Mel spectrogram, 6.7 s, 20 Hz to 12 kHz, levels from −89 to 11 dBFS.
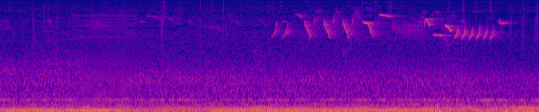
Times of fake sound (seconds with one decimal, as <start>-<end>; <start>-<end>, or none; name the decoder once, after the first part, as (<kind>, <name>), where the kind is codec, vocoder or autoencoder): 0.9-1.7 (vocoder, Vocos)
